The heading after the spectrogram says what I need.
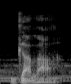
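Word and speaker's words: גָּלָה: The word is galah. Spelled in the letters we use in English, g a l a h, pronounced ga la.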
